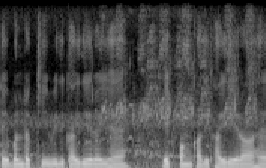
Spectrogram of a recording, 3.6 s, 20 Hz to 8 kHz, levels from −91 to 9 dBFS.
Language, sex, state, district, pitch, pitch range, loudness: Hindi, male, Uttar Pradesh, Saharanpur, 115 Hz, 110-115 Hz, -17 LUFS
